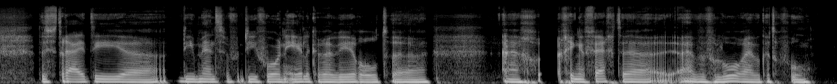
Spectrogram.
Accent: Venlo, Limburg, Netherlands; Ik had gezegd dat wij in Venlo, waar ik vandaan kom, naar een concert zouden gaan.

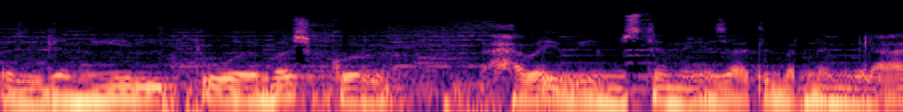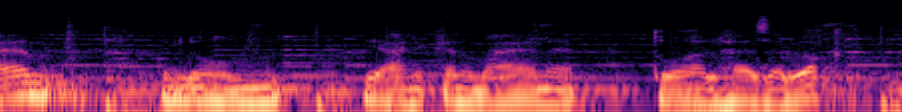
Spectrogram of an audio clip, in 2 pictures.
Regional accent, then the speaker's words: Egypt; وعايز أقولك أن بلدنا مصر حقيقة تستاهل كل خير

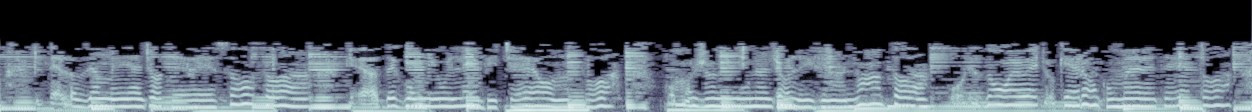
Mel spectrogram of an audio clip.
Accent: Jujuy, Argentina; Y soy de Jujuy.

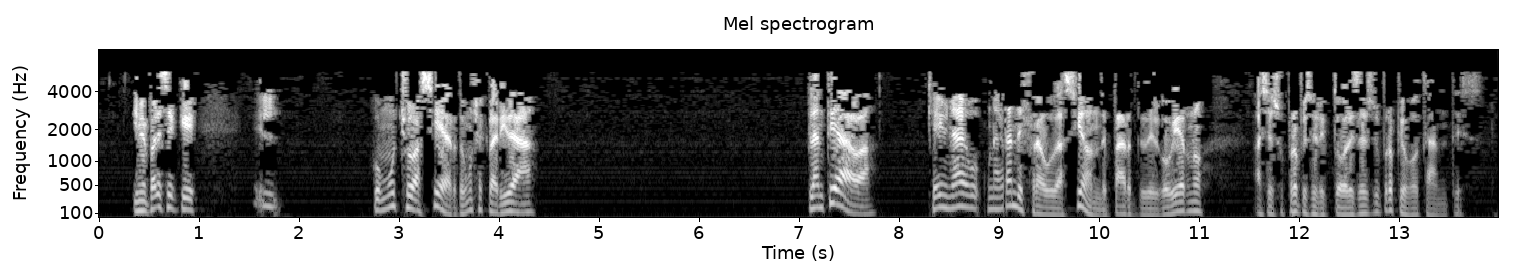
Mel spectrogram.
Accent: Argentina; Como argentinos, digo.

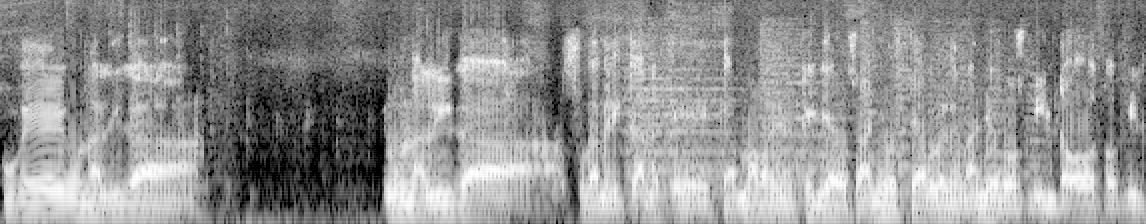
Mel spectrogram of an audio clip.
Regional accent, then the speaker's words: Ecuador; now in Spain; yo cuando era chaval y vivía en Ecuador, pues jugué en el Deportivo Cuenca en los infantiles.

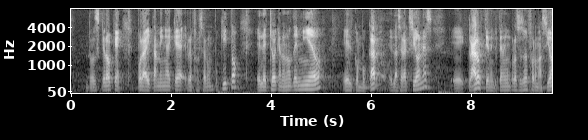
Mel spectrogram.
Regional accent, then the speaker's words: Guatemala; no se hubiera logrado si no hubiéramos actuado como guatemaltecos, como sociedad

